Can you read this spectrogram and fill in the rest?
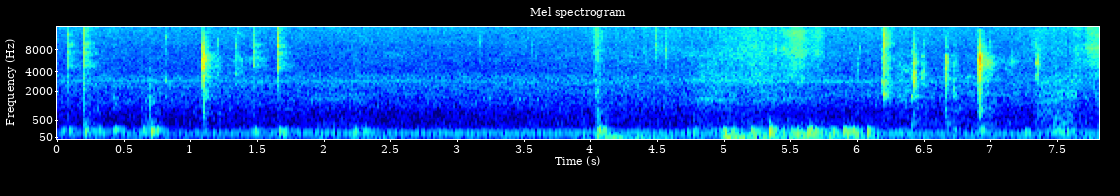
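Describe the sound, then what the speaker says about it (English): Someone typing on a computer keyboard, scattered quick clicks and short bursts of keystrokes over a low steady hum, with a denser run of tapping midway. "He's still typing it."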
